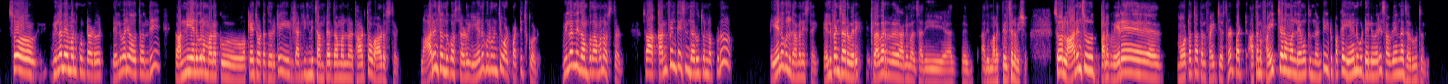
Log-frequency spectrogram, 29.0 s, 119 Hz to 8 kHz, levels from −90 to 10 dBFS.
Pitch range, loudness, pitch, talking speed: 160-220 Hz, -13 LUFS, 195 Hz, 135 wpm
